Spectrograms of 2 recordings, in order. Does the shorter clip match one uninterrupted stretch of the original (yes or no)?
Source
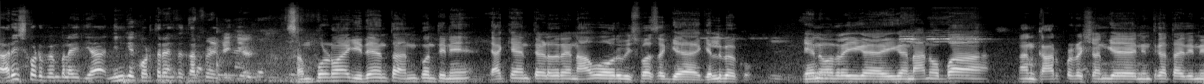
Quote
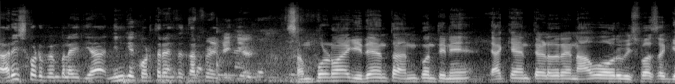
yes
